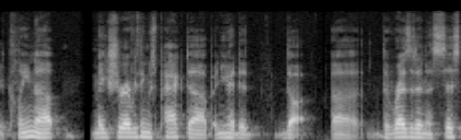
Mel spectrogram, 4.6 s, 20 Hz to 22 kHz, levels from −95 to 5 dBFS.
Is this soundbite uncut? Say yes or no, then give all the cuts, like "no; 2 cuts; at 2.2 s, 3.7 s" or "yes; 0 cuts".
yes; 0 cuts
